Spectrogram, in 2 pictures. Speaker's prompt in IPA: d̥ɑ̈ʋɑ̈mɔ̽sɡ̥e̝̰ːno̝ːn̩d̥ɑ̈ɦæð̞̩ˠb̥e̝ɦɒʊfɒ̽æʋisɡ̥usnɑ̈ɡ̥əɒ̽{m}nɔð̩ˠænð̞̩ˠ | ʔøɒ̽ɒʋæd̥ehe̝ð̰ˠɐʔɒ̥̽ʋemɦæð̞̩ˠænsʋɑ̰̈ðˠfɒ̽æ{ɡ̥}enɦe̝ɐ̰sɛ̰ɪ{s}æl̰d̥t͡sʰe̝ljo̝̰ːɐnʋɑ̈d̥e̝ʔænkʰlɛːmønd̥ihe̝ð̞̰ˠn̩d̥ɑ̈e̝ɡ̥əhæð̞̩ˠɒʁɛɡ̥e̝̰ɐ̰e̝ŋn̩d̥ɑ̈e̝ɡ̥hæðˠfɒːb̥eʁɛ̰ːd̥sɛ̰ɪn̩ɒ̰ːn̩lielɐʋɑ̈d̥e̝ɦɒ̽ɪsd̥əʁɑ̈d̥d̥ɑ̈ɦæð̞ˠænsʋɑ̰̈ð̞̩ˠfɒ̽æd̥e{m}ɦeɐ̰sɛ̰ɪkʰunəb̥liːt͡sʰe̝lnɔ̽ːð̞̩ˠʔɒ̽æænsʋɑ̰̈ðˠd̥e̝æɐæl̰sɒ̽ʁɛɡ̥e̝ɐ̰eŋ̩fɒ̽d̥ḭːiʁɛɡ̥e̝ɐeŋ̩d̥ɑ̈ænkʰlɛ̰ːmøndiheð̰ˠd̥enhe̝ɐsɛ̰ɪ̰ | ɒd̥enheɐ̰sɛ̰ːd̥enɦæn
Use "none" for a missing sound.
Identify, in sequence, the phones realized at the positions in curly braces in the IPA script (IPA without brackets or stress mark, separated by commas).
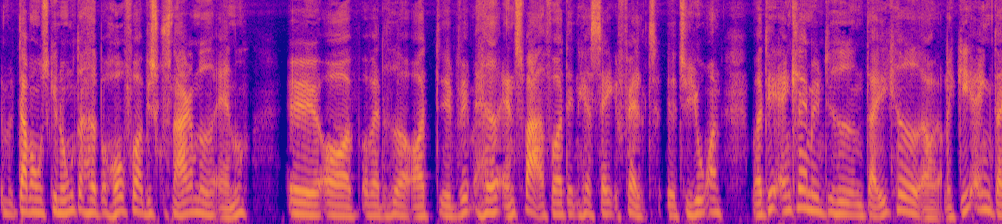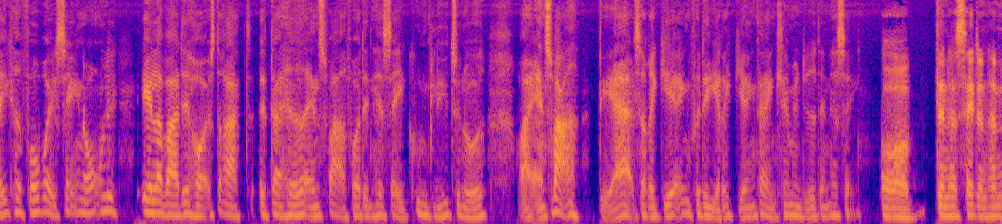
m, d̥, f, n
